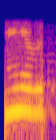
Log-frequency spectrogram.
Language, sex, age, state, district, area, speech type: Tamil, female, 30-45, Tamil Nadu, Thoothukudi, rural, conversation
